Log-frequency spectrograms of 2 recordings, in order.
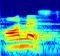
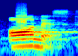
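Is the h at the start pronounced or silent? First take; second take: pronounced; silent. First: The word starts with an audible h sound. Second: The word starts with a vowel, h silent. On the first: The speaker calls it wrong. "You're not saying honest, no" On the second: The speaker calls it right. "You're saying honest"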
